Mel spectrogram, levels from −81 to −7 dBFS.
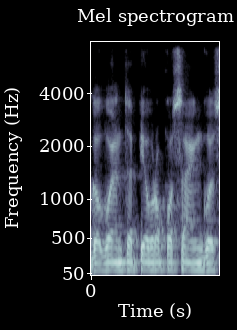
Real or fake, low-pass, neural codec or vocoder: real; 7.2 kHz; none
